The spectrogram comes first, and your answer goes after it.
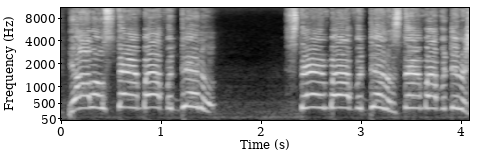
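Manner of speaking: guard lady hollering the dinner order; guard calling out. Retold or imitated.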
